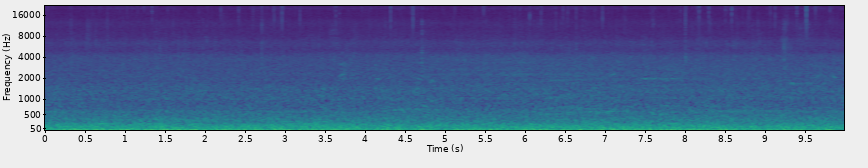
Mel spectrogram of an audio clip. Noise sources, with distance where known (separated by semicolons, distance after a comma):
unidentified human voice, far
